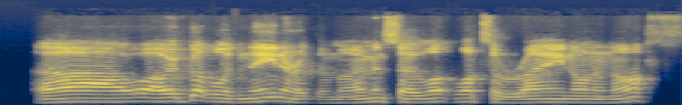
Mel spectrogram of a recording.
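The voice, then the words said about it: Australian accent. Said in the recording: “Nice to hear an Antipodean accent”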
